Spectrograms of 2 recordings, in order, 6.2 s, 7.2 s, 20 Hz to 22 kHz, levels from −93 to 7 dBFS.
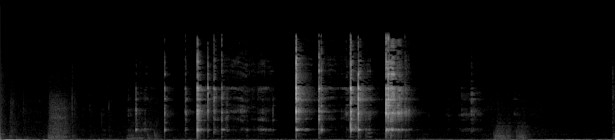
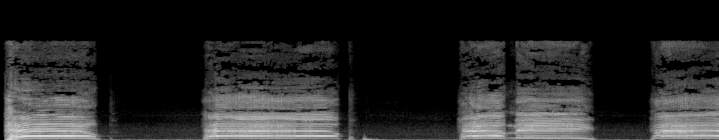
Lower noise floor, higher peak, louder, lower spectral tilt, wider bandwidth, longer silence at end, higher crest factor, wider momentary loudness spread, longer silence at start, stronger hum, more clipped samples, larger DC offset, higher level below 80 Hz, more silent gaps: first, -61 dBFS vs -54 dBFS; second, -6 dBFS vs 0 dBFS; second, -35 LUFS vs -14 LUFS; second, 2.5 dB/octave vs -3 dB/octave; about the same, 16.5 kHz vs 16 kHz; about the same, 0 s vs 0 s; first, 36 dB vs 16 dB; first, 24 LU vs 21 LU; about the same, 0 s vs 0.05 s; neither; neither; neither; second, -52 dBFS vs -42 dBFS; neither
